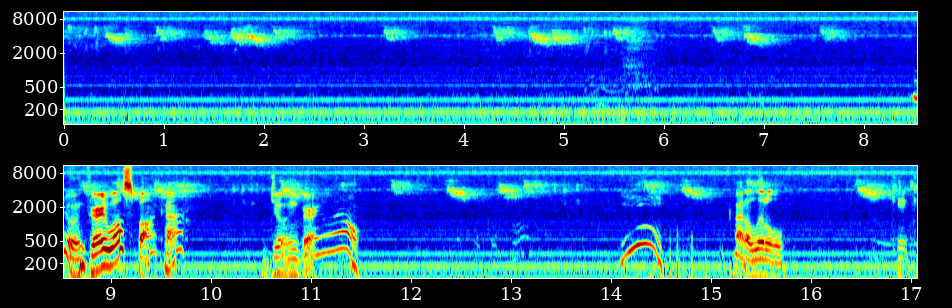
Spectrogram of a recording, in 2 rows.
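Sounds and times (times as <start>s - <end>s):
electrical mains hum: 0.0s - 17.0s
faint high chirps: 6.4s - 15.7s.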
